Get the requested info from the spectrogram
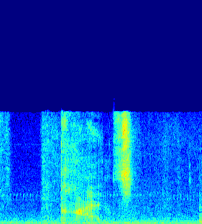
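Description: A woman's soft whispered voice: two short breathy sounds, the first about half a second in and a higher, brief one a little after a second.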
